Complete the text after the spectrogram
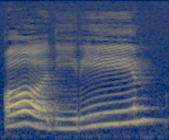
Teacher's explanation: Hardin qa mad tabi'i karena ada alif sebelumnya fathah, bacanya 2 harokat. Qadirin, ra dibaca secara tarqiq karena barisnya kasrah jadi dibaca tipis, lidahnya datar aja.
